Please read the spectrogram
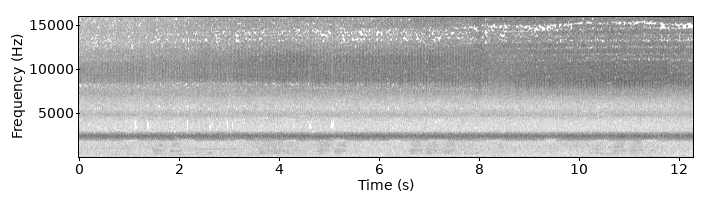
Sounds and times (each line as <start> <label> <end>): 0.0 crickets 12.2
1.4 far dog's barks 5.5
6.6 far dog's barks 8.3
10.2 far dog's barks 11.5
